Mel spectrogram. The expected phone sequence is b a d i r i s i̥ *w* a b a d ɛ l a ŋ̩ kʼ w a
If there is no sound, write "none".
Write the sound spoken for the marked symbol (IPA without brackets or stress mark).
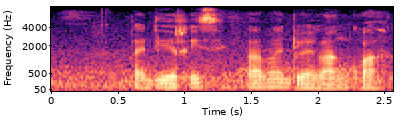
b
